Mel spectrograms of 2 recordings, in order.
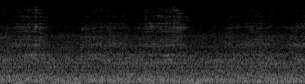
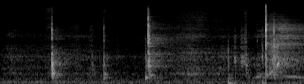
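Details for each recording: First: Heybike e-bike front disc brake after truing the caliper to the rotor, wheel spinning free: a soft, steady rasping hiss as the pad still lightly rubs, before backing off the adjustment. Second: Heybike Ranger/Mars e-bike front disc brake after backing the pad adjuster out in eighth-turn steps to cure squeak and rub: light, uneven freewheel ticking as the wheel coasts, no scraping; normal wheel spin, no brake rub.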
